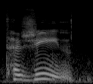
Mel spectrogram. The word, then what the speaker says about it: tagine: But it's tagine. Tagine? How do you Yeah. spell that?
